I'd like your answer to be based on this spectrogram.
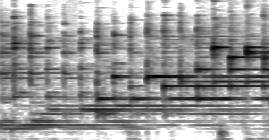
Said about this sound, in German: Jetzt werde ich ja noch auf dem Handy angerufen. Ich komme nicht drauf klar. Ich mache mal kurz leise.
